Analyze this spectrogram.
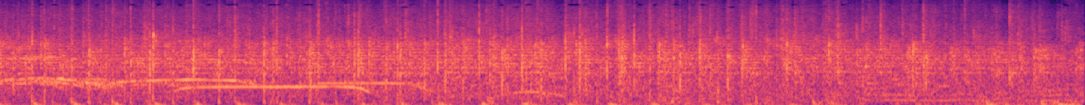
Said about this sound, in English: I want the loudest applause for them because they're just amazing.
